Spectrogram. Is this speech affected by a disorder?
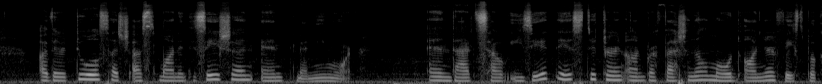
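No.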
